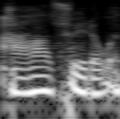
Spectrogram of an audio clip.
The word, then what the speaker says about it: 아하수에로: 세계 역사에 크세르세스인데 이것이 히브리식 발음으로 하면 아하수에로가 됩니다.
